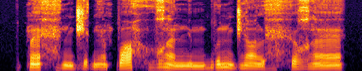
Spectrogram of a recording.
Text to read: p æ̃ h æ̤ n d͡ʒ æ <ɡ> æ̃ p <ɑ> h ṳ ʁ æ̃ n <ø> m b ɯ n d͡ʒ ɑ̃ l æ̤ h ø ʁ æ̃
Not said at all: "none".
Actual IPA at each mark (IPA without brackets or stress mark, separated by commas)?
ɡ, ɑ, y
